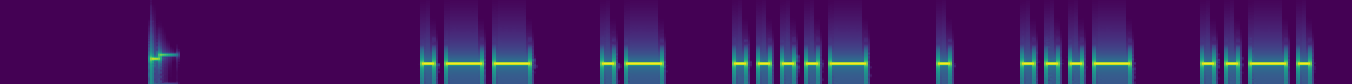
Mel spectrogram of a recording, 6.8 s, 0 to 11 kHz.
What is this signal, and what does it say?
Morse code, heard as a keyed tone, about 20 wpm, spaced as for 15 wpm, 700 Hz. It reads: WA4EVF
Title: 231 Lesson 37g - Letter x - Call Signs 20wpm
